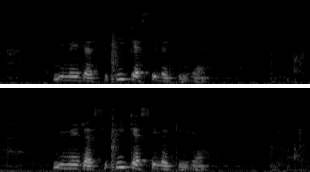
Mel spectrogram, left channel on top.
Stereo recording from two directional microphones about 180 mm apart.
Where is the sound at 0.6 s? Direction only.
20° right (ahead or behind).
